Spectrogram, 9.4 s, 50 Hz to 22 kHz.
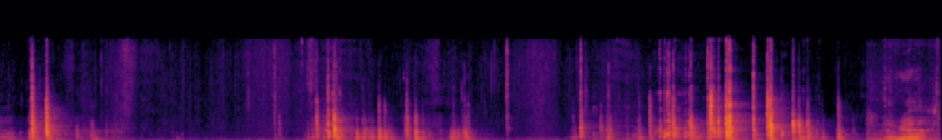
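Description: An 18 mm socket ratchet loosens the lower control arm bolt on a 2006-2010 BMW 550i, giving bursts of quick clicking and metallic rattles close by, separated by short pauses.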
